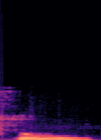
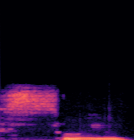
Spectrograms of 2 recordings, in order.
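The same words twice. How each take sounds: First: "Soul" said as soul, a slip before correcting; misspoken word. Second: "Soil" said with an oi vowel, quieter fix; corrected word. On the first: Gamer fumbles the word mid-rant, saying "Soul". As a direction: blurt "Soul" with an o vowel, then fix it. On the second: Gamer corrects his slip, muttering "Soil". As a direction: settle on "Soil" after the slip, a touch softer. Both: Shown as a demonstration.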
